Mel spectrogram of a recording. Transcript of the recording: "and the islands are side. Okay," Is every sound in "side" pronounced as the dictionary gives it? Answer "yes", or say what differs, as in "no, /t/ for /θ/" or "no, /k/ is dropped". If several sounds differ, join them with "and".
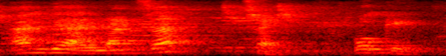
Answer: no, /d/ is dropped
